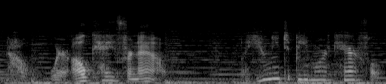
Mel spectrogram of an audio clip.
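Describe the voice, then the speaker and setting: A man acts out a living puppet from a horror tale, secretive and persuasive. The voice swings expressively in pitch, insisting ominously that it is a protector, with music clearly playing behind it. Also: sing-song, normal speed. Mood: urgent, cautioning. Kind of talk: horror storytelling character voice.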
